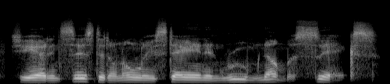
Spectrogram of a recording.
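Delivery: put-on Southern trucker's accent. Caller Randy tells his story.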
